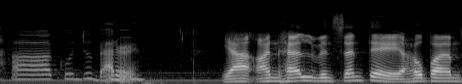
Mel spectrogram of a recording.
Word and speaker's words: Vicente: Yeah, Angel Vicente. I hope I'm saying that right. Well, there's no N. Vicente. Vicente. Vicente.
